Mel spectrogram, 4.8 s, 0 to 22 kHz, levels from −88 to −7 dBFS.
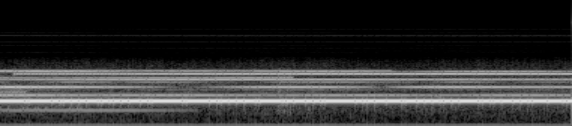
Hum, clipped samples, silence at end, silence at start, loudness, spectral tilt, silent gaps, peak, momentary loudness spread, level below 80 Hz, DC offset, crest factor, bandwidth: none; under 0.1%; 0 s; 0 s; -20 LUFS; -3 dB/octave; none; -12 dBFS; 0 LU; -76 dBFS; 0.1%; 8 dB; 3.2 kHz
